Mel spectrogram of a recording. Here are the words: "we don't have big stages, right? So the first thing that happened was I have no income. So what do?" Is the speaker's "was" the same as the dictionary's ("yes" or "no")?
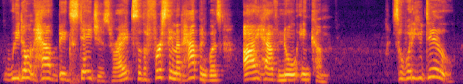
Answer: yes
